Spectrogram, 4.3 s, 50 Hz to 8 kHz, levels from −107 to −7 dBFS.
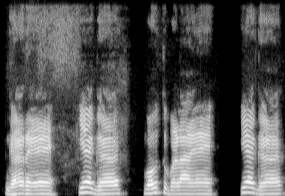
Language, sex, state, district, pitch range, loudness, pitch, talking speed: Hindi, male, Bihar, Jamui, 150-175 Hz, -14 LUFS, 155 Hz, 140 wpm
